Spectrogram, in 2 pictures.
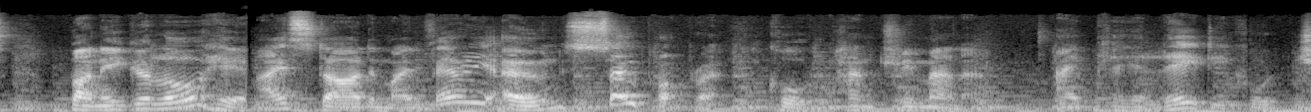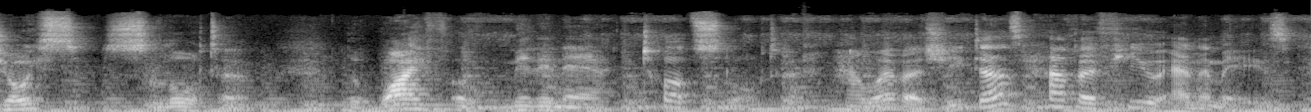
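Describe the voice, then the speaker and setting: A woman's voice: rumbling low, very animated, unhurried, exaggerated voice. A woman playing a sultry, glamorous soap star hostess with a theatrical femme fatale manner. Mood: sultry, teasing. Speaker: show hostess and soap actress. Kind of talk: scripted in-character introduction. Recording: loud music under the voice.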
